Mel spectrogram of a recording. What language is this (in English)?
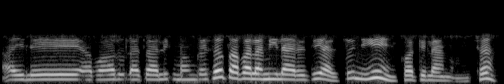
Nepali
